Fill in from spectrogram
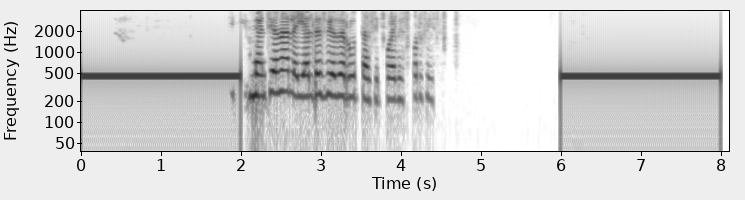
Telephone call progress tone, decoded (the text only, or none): ringback tone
